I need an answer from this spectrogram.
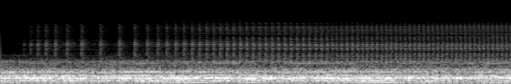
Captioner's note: door creaking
